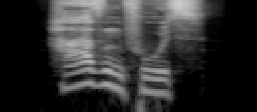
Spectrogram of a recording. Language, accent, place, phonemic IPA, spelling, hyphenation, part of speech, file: German, Germany, Berlin, /ˈhaːzənfuːs/, Hasenfuß, Ha‧sen‧fuß, noun, De-Hasenfuß.ogg
- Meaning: coward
